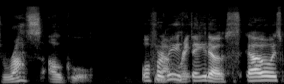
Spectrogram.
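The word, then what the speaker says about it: Ra's al Ghul: and then like or like race al Ghul or Ras Al ghoul or you know it's just yeah it's Russ all cool well for potatoes I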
